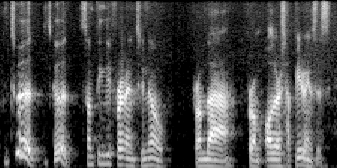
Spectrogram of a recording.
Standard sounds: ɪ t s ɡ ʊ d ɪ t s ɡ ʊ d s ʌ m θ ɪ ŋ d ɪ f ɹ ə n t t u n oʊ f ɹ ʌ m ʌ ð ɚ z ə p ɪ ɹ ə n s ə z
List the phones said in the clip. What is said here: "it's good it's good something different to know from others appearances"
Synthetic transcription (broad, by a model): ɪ t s ɡ ʊ d ɪ t s ɡ ʊ d s ʌ m θ ɪ ŋ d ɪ f ɹ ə n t t u n oʊ f ɹ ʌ m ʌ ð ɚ s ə p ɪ ɹ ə n s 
